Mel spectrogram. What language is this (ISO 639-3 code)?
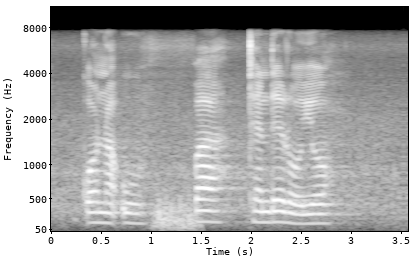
ven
